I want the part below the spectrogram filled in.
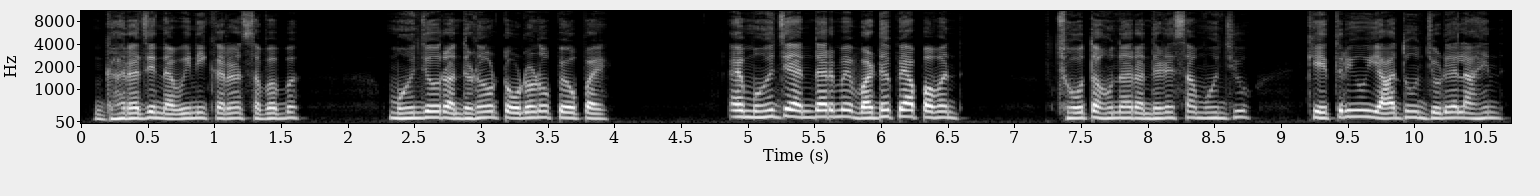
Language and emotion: Sindhi, sad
